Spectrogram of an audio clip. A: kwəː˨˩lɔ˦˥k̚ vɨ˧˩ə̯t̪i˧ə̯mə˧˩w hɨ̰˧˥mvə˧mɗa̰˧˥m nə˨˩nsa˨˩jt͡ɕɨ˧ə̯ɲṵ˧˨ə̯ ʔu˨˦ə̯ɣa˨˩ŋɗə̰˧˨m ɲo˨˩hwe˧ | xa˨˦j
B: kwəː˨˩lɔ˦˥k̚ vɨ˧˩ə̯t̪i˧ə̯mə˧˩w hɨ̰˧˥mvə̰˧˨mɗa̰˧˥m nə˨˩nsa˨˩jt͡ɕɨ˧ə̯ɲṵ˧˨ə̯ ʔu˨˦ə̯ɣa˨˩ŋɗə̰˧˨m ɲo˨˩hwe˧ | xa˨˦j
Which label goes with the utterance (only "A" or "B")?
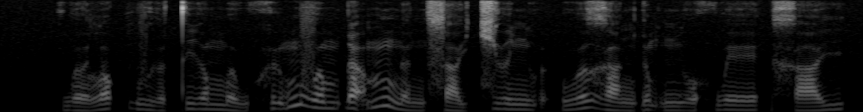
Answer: A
